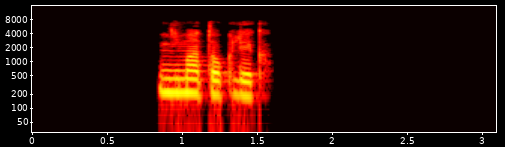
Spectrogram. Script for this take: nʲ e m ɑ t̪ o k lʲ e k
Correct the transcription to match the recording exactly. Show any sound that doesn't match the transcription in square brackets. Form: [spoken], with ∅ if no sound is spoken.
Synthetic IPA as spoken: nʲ [i] m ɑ t̪ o k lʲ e k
